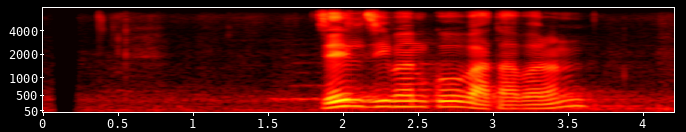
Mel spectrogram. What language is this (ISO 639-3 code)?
nep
